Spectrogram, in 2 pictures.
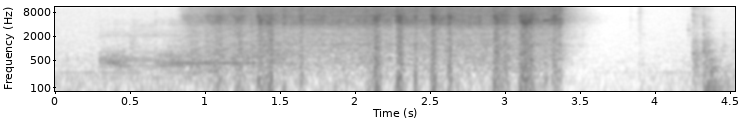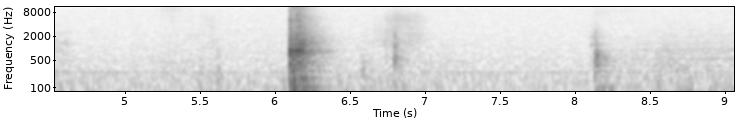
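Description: Compressed-air blow gun hissing hard for about two and a half seconds, then cutting off suddenly. A few short metallic knocks follow, the loudest about six seconds in.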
